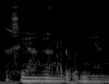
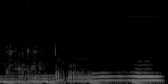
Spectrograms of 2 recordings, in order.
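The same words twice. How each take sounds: First: Said in the usual way. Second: "doon" stretched long and soft to show distance; drawn-out emphasis. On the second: Real, not acted. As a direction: draw out "Hanggang doon" very slowly and quietly. Pointing out how far land goes. (binabanat nang mahaba ang "doon")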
